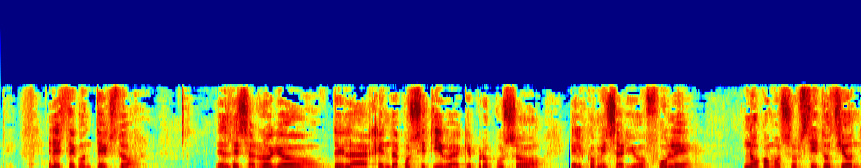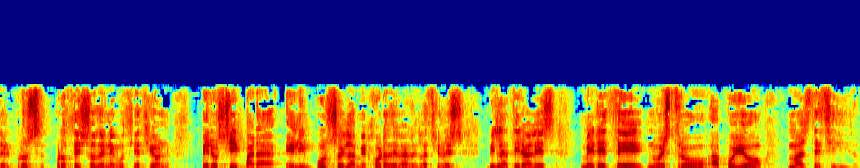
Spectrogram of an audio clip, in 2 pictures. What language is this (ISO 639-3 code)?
spa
